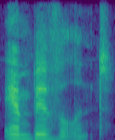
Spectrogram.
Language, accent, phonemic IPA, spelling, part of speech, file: English, US, /æmˈbɪv.ə.lənt/, ambivalent, adjective, En-us-ambivalent.ogg
- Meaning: 1. Simultaneously experiencing or expressing opposing or contradictory feelings, beliefs, motivations, or meanings 2. Alternately being or having one opinion or feeling, and then the opposite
